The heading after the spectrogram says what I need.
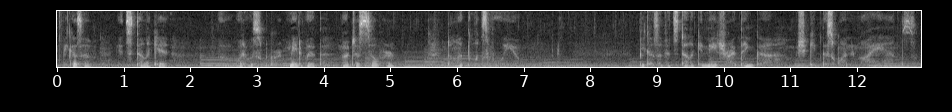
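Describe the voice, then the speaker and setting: A woman's voice: on the low side, steady tone, unhurried, long pauses, over music. A young woman whispering an ASMR roleplay as a museum guide, playful and teasing like a salesperson.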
